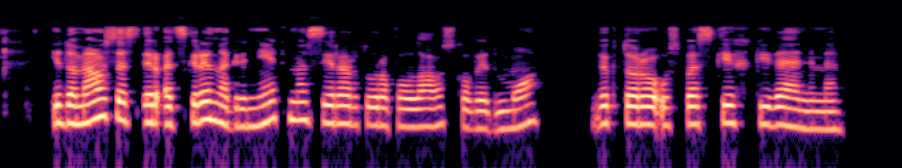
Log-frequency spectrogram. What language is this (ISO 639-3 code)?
lit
